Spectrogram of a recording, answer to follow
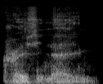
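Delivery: hoarse near-whispered deep growl; croaky attempt at a deep trailer voice; low movie-trailer voice. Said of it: "I'm gonna give it a go".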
